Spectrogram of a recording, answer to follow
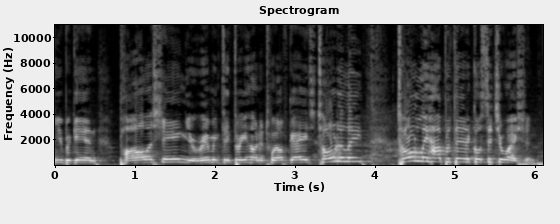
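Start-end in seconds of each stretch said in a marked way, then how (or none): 3.3-6.0 emphatic joking shout. Real, not acted. Joking about the shotgun.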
